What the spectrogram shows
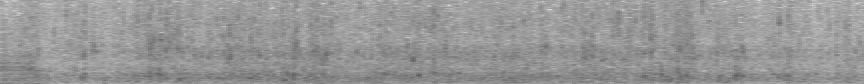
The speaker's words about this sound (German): Da rinnt das erste Wasser. Jetzt werde ich mal ganz nah rangehen mit dem Mikrofon. Und dann können wir vielleicht das Wasser sprudeln hören, das dann zum Missouri River wird.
